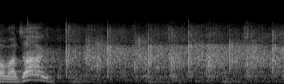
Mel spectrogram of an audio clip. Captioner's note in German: Beifall bei der CDU und dem BÜNDNIS 90/DIE GRÜNEN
